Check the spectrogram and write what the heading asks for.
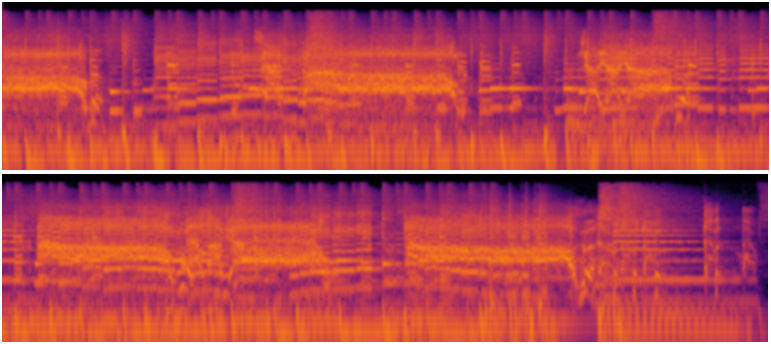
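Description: A loud rock song plays continuously, with dense distorted instruments, pounding drums and harsh, shouted vocals throughout, ending with a brief drop near the close.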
